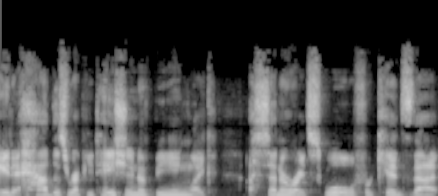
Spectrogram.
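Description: A man speaks in a plain, everyday voice at medium pitch and a moderate pace, with ordinary pitch variation over a quiet background. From US Northeast, Massachusetts North Shore near Boston. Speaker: college student. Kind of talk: interview.

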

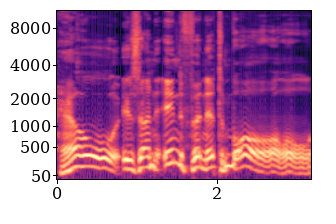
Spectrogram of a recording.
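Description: This man has a fairly high pitch. He is doing a put-on character voice. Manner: ominous, sinister.

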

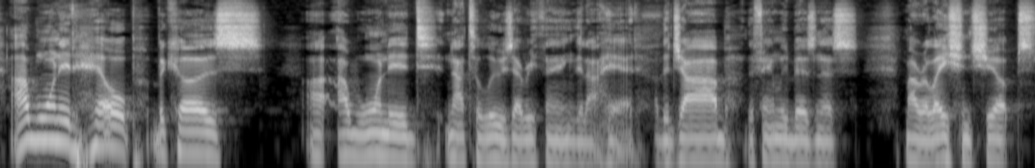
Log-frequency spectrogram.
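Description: A man's very deep, low voice with an American accent, at a fairly slow pace. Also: ordinary pitch variation. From Richmond, Virginia. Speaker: former addict, ministry leader. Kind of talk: testimony. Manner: halting.

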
